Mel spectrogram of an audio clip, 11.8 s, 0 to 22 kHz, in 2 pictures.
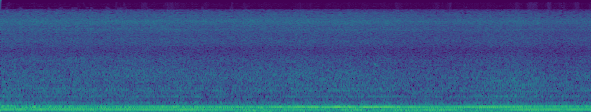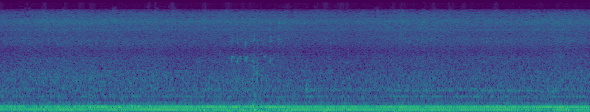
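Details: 1966 Triumph Spitfire, rebuilt 1147cc engine, driving after fuel system stripped and lines flushed: steady even low drone, no misses or stumbles as car pulls along; normal running, owner unsure what fixed it.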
